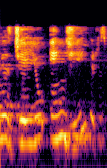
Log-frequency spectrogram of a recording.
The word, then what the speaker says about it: Jung: Now, although the spelling is Jung, it is pronounced as Jung, who lived from 1875 to 1961.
